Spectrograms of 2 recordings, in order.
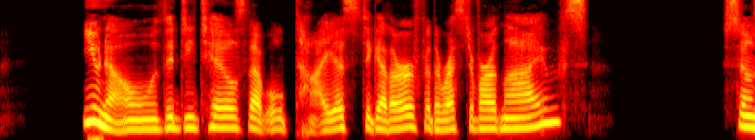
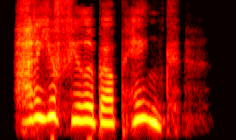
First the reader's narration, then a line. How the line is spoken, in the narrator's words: I breathed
